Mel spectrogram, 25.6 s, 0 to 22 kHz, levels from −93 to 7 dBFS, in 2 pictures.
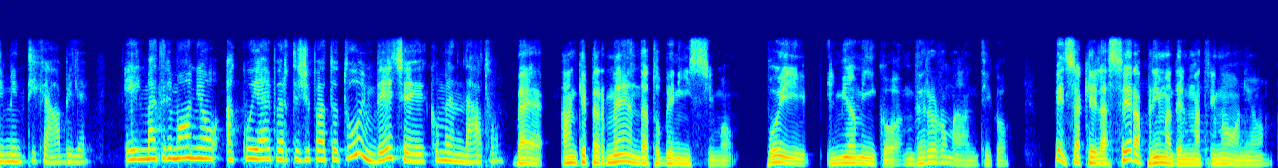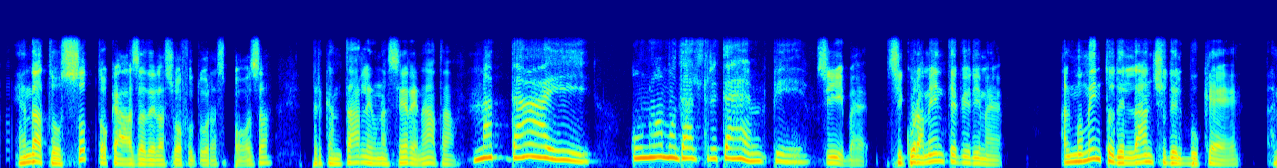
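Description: The whole clip carries Opus voice compression: nothing above about 8.8 kHz, and the speech sounds muffled and a bit hoarse, which fits SILK mode at around 12 kbps. From 11.0 to 12.48 s there's GSM phone buzz, a phone mid-call whose radio bursts get rectified into a raspy, steady 217 Hz buzz about 32 dB below the speech. Then from 12.54 to 14.94 s come GSM signalling bursts, the same phone idling while its user is silent, heard as even ticks with a longer buzz twice a second roughly 30 dB down.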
